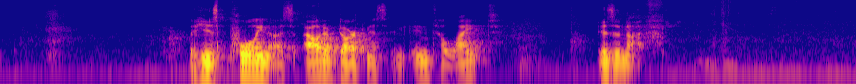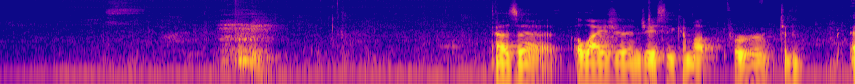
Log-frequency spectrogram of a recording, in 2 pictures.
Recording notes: This was recorded on August 14, 2022 at Bethel Church in Ridgefield, Wa.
